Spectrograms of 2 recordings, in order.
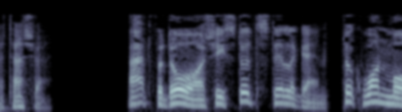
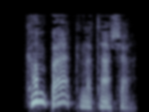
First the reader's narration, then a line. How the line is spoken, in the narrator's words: I cried in alarm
